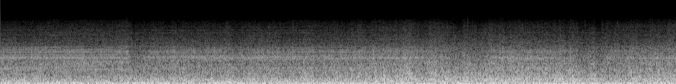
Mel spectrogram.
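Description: Yamaha R15 V3's 155 cc single-cylinder engine running steadily at highway cruising speed, about 80 to 97 km/h, mixed with wind rush over the rider's microphone.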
